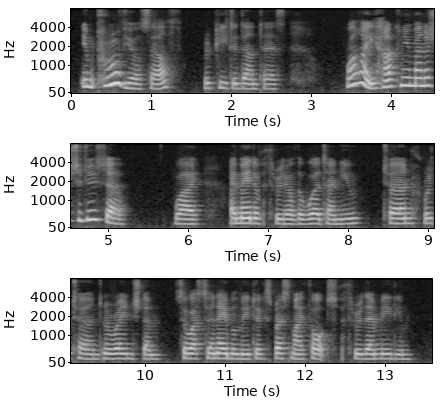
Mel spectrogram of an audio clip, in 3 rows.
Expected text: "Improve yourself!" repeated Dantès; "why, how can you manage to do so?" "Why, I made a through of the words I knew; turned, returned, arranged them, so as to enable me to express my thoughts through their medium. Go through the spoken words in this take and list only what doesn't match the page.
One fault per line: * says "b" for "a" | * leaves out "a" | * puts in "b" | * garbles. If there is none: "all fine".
all fine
